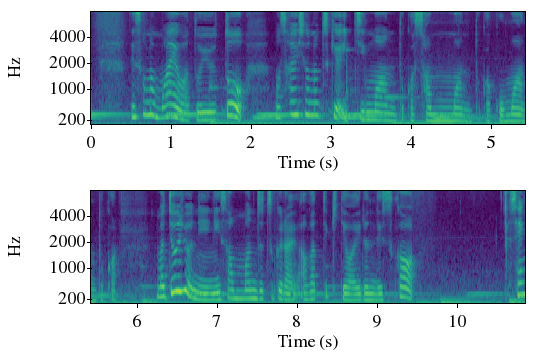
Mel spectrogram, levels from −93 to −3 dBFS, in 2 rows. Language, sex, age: Japanese, female, 20-39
